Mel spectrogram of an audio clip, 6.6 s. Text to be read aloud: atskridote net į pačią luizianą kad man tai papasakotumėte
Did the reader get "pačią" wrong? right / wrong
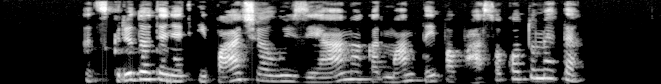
right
